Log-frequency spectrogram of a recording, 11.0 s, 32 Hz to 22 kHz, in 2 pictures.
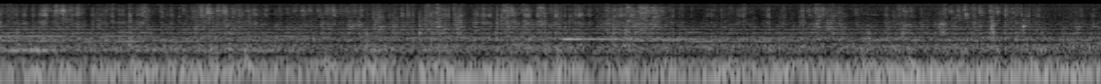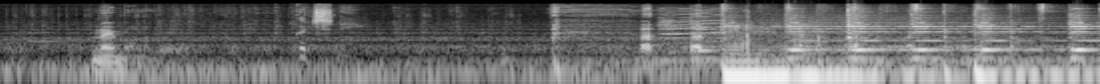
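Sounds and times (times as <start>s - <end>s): car engine rumble: 0.0s - 11.0s
road noise inside vehicle: 0.0s - 11.0s.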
